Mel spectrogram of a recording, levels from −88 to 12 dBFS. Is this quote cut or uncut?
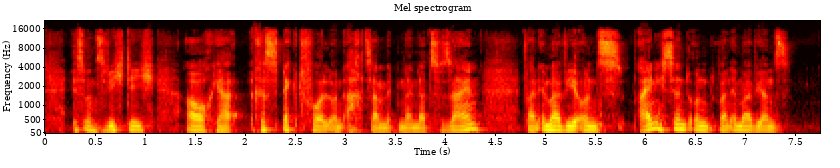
cut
